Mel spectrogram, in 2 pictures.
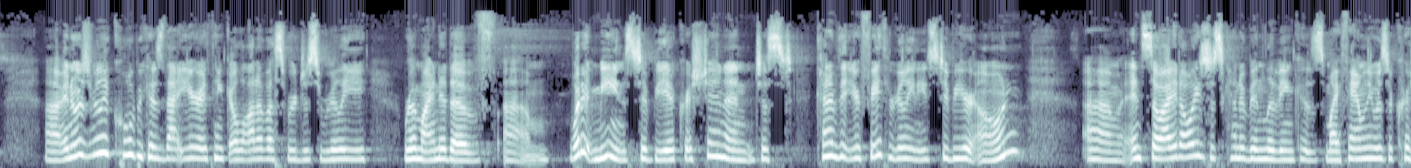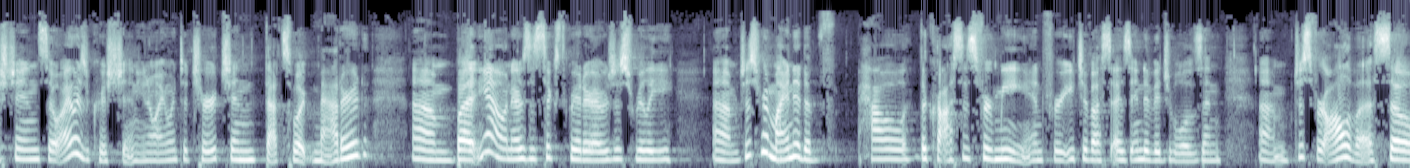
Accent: Manteca, California, United States; I'm from Manteca, so East Union.

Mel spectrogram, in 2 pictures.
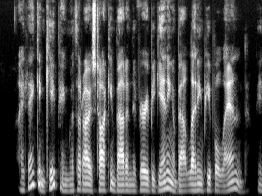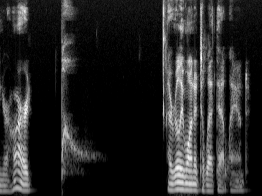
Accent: United States; even though I was born into a fairly modest economic situation as an American

